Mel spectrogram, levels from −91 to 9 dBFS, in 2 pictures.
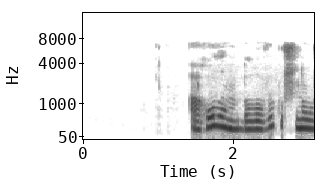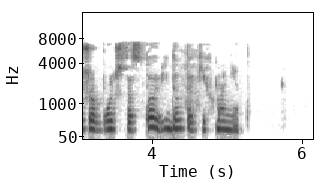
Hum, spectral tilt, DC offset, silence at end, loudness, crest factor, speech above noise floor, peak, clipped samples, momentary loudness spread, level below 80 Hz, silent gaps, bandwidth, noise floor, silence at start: none; -5 dB/octave; under 0.1%; 1 s; -21 LUFS; 16 dB; 66 dB; -6 dBFS; under 0.1%; 9 LU; -64 dBFS; none; 7.6 kHz; -87 dBFS; 1.45 s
